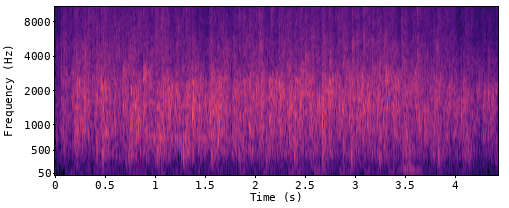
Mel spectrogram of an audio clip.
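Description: An audience applauds steadily to welcome a panel at a science event. The dense, even clapping stays loud and continuous throughout.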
